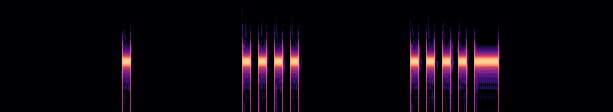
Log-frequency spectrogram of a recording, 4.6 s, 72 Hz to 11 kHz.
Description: Morse code, heard as a keyed tone, about 20 wpm, spaced as for 8 wpm, 700 Hz. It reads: EH4
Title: 074 Lesson 13e - Letter L - Three Characters 20wpm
